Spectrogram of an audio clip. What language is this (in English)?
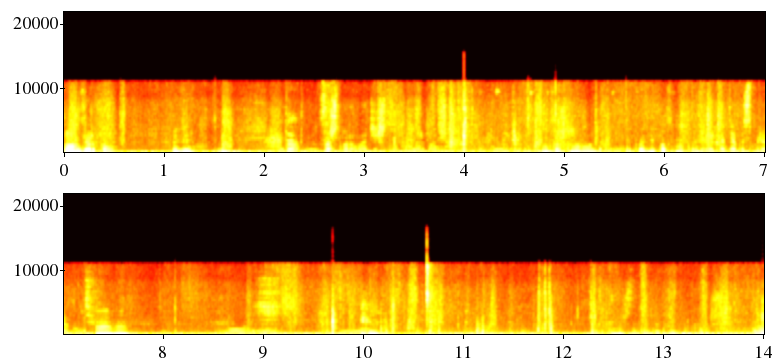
Russian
